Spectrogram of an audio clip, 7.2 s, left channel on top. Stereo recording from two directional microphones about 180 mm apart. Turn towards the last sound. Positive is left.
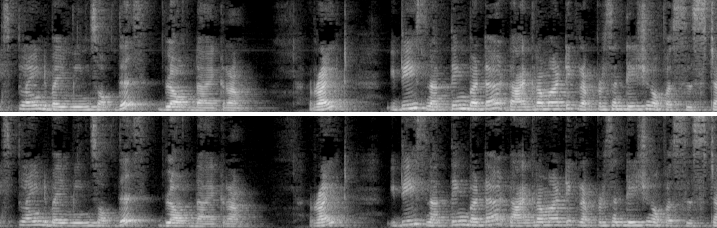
turn(degrees=30)  # may be behind; listen again after turning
